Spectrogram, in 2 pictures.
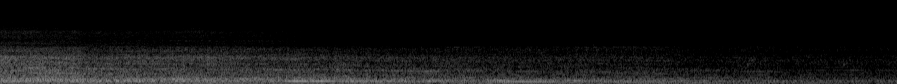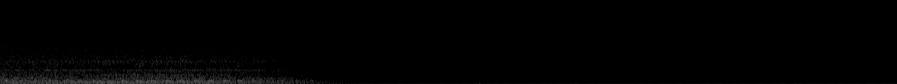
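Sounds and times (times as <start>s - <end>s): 
Ford 7610 tractor: 0.0s - 12.3s.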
